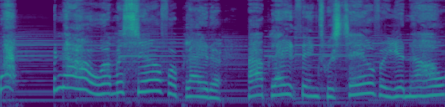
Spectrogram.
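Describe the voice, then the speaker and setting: Fairly slow delivery in a put-on character voice, clear background music underneath. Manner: creepy.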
